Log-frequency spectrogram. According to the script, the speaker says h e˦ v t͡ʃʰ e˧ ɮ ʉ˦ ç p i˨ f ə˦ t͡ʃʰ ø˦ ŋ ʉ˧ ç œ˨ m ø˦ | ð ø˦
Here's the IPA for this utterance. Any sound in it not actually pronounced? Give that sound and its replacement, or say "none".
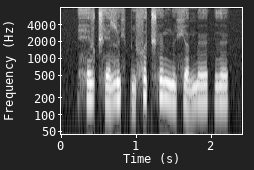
none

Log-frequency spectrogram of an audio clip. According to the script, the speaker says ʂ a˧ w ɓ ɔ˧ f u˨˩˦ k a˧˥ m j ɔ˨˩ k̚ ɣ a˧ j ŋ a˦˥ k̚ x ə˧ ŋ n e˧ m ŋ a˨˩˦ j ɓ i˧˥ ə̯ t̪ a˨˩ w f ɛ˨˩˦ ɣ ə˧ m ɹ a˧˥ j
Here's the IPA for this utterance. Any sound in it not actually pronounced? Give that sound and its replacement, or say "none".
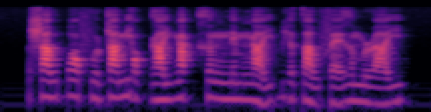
k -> ʈ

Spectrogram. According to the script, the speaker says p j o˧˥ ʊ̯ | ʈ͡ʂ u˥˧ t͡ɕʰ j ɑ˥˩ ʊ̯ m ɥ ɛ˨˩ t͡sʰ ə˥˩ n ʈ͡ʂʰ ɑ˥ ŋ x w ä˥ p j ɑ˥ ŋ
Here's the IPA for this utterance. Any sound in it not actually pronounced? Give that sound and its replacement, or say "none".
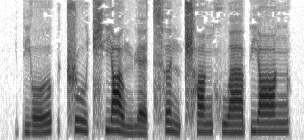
none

